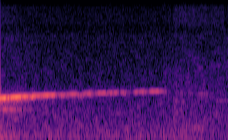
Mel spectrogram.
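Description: A single video-game siren wails faintly and steadily, a thin sustained tone that holds and drifts slightly upward before cutting off partway through, leaving quiet behind.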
